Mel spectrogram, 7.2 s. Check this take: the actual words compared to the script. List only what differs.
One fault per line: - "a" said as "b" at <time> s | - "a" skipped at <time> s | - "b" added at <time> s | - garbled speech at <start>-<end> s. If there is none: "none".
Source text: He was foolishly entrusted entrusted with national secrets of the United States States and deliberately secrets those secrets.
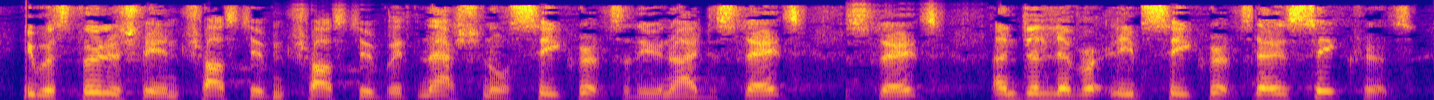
none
